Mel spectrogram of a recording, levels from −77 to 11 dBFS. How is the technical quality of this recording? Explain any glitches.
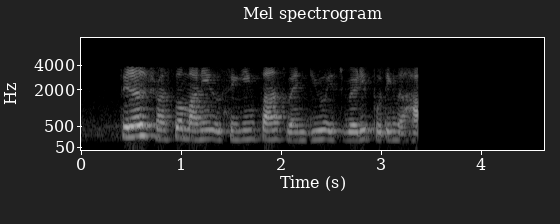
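Technical quality is poor: the speech has been through a narrowband Bluetooth headset link, and the recording ends abruptly.

Bluetooth CVSD headset codec, throughout: the audio is encoded one bit per sample, each bit only nudging the level up or down with an adapting step size, which fits a 64 kbps CVSD link. The band runs roughly 300 Hz to 3.7 kHz, with nothing above 3.8 kHz. Loud high sounds outrun the step and distort, s sounds turn scratchy, and a granular hiss sits under the speech.

Cut-off end, at 3.37 s: the final stretch of audio was never written or played out, so the speech stops mid-sound and drops straight to digital silence with no natural decay. That silence lasts until the clip ends.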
